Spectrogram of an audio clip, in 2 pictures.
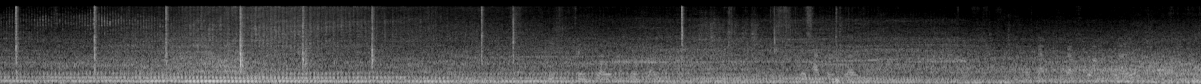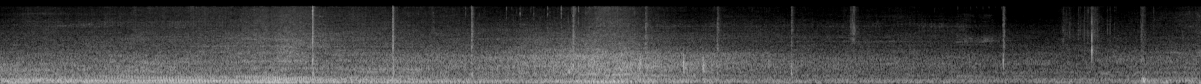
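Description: Voices talking over road traffic, with vehicles passing; one passes loudest about four-fifths of the way in. A few sharp clicks or knocks sound now and then.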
